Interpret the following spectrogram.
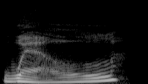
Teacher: notice how the vowel is drawn out to sound like well this can be used as a way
